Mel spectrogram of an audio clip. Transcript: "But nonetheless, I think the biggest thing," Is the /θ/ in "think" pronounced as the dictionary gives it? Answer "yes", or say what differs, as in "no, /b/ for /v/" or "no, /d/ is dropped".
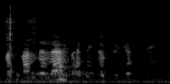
no, /t/ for /θ/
